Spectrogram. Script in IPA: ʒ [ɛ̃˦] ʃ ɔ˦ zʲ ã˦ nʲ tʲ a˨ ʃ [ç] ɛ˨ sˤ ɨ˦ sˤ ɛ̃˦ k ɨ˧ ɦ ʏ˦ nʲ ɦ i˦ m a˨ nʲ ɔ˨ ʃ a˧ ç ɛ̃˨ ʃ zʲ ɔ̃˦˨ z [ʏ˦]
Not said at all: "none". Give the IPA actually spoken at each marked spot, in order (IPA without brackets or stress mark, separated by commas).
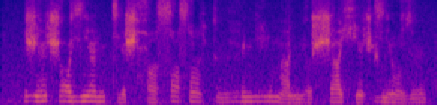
ɛ̃˦, ħ, ʏ˦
